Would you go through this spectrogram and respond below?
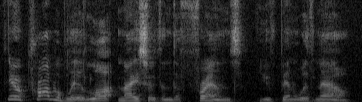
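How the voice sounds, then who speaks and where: A woman's voice: lowish voice, sing-song, moderate pace. Woman as an insistent, clever young girl. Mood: calm advice. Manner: insistent, persistent. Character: insistent, clever young daughter, calm and persistent.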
